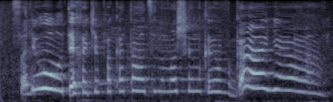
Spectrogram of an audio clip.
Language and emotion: Russian, positive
